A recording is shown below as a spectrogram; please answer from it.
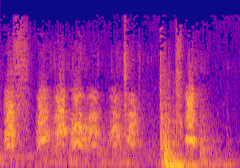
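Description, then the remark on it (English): A pet hound barks repeatedly in a quick, uneven run of yaps, followed by a louder, deeper pair of barks near the end. “It's just me and the hound, I'm afraid. Oh, for God's sake, dog!”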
